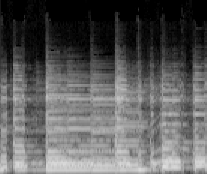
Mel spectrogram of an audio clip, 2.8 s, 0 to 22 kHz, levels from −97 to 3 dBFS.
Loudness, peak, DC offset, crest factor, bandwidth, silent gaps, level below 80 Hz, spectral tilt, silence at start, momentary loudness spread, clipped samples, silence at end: -16 LUFS; 0 dBFS; under 0.1%; 16 dB; 6.8 kHz; none; -52 dBFS; -8.5 dB/octave; 0 s; 4 LU; under 0.1%; 0 s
